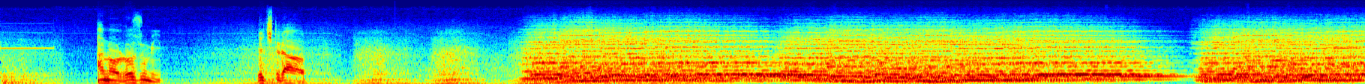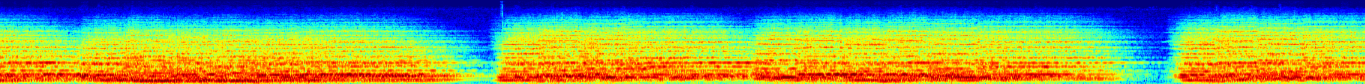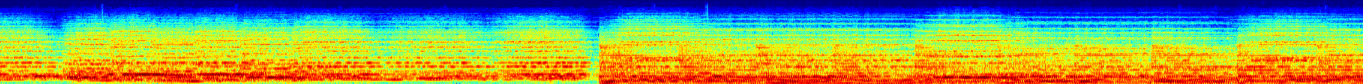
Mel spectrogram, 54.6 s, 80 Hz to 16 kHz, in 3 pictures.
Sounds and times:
Background music: 0:03.1 - 0:54.5.

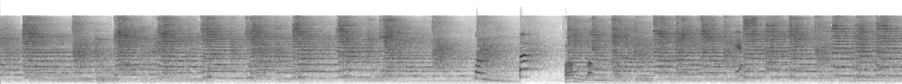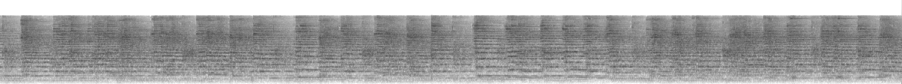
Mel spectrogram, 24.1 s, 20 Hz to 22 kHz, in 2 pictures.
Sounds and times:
Zither: 0:00.0 - 0:06.8, 0:07.5 - 0:24.0
Pizzicato: 0:00.0 - 0:24.0.

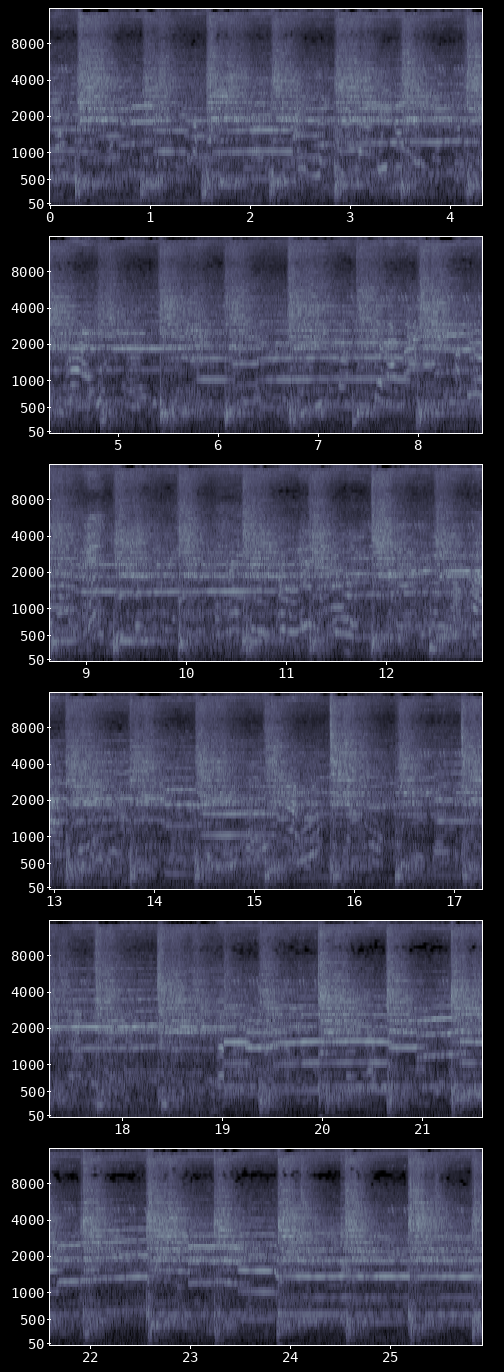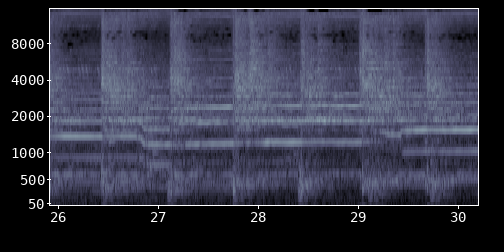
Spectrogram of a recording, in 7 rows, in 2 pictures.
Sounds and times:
Music: 0:00.0 - 0:30.2
Speech: 0:00.0 - 0:30.2.

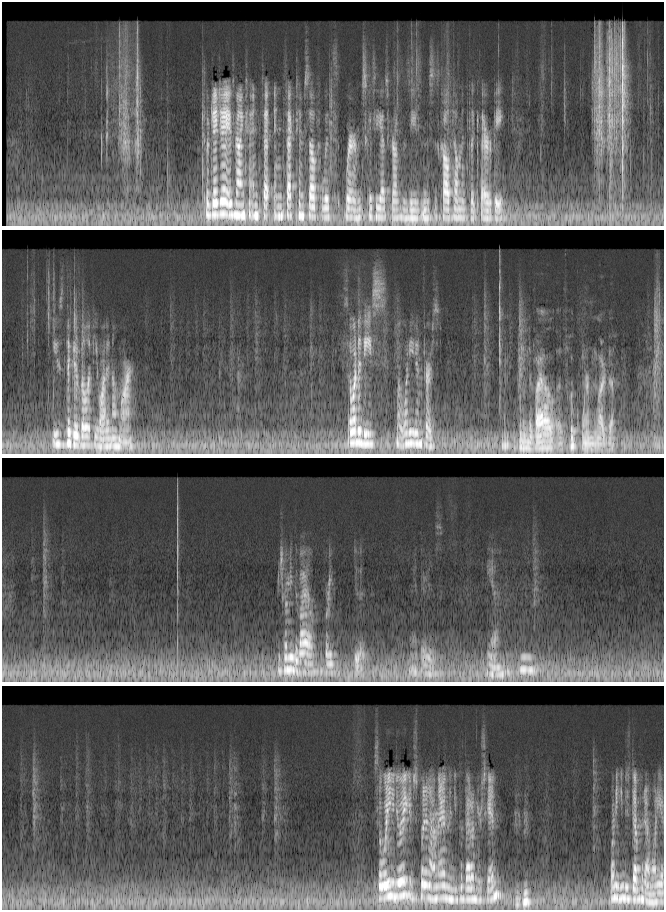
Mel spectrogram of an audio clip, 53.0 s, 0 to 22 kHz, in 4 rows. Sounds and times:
Inside, small room: 0:00.1 - 0:52.9.

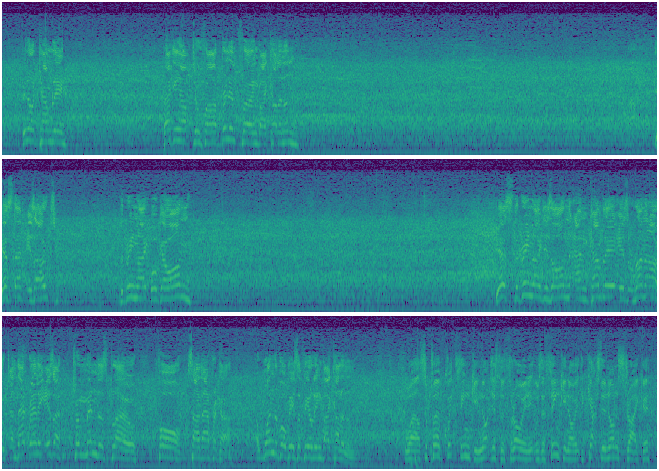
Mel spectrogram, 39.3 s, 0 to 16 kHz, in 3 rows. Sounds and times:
Speech: 0:00.4 - 0:01.3, 0:03.2 - 0:05.9, 0:13.1 - 0:14.2, 0:15.5 - 0:16.9, 0:23.0 - 0:33.3, 0:34.2 - 0:39.2.

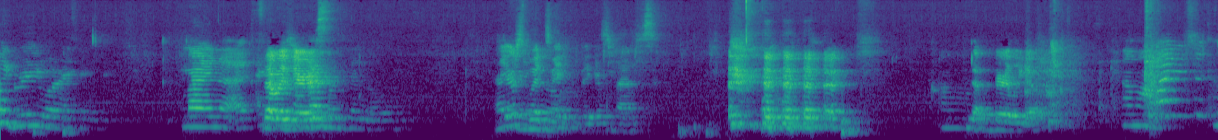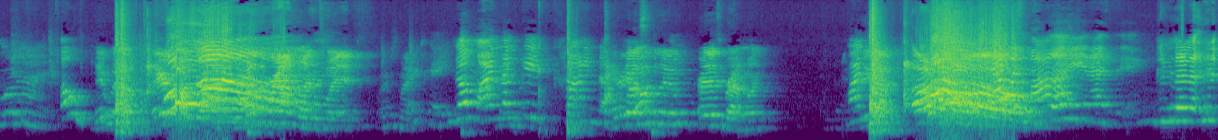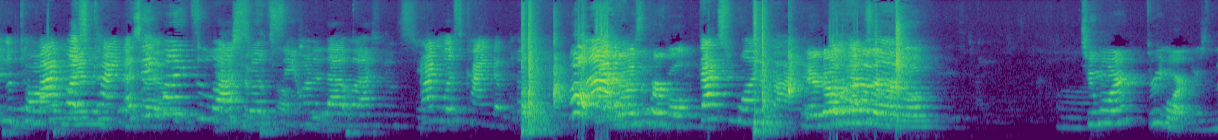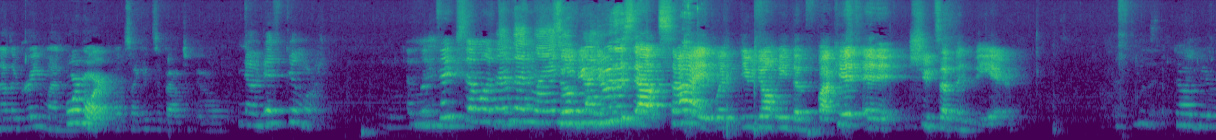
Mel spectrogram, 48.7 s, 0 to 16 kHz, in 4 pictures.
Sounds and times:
Child speech, kid speaking: 0:00.0 - 0:00.9, 0:01.8 - 0:04.0, 0:05.0 - 0:06.5, 0:09.4 - 0:19.2, 0:20.5 - 0:21.2, 0:22.1 - 0:34.0, 0:37.6 - 0:39.8, 0:40.4 - 0:44.0, 0:47.7 - 0:48.7
Inside, small room: 0:00.0 - 0:48.7.

